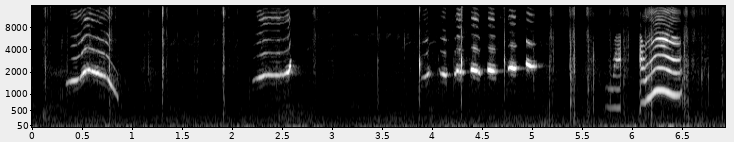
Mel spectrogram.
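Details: A pet Indian ringneck (rose-ringed) parakeet repeatedly says "Mummy", giving four bursts of nasal, speech-like syllables with a quick run of short squawky notes in the middle and brief quiet gaps between.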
